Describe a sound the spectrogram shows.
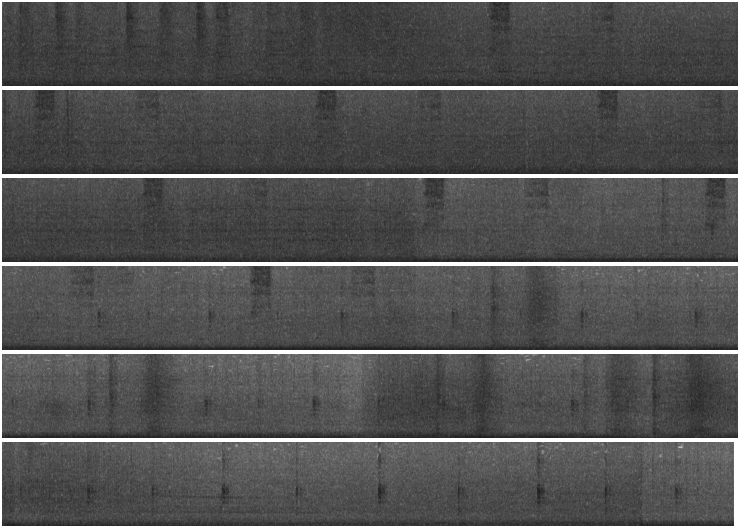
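A truck engine drones steadily, its low hum shifting in pitch as gears change.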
